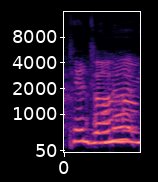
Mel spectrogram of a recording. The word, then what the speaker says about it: Candrona: Firstly, I thought it was pronounced Cadrona. – There's an N. – I speed read, so I, like, mispronounce things in my head a lot. – Candrona, Candrona is a very, like, impractical word to say.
